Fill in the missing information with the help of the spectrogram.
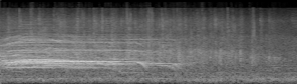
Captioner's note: audience cheering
